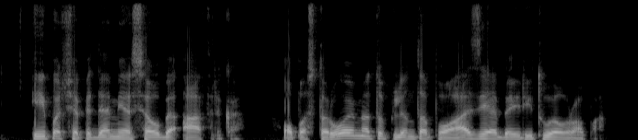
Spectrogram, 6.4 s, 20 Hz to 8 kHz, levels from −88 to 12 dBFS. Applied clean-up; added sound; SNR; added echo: none; none; none; none.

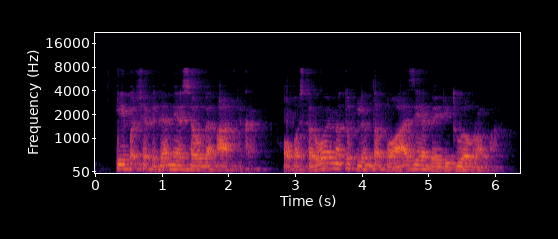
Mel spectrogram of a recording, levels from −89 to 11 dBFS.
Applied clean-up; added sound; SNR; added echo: none; none; none; reverberation time 0.7 s.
